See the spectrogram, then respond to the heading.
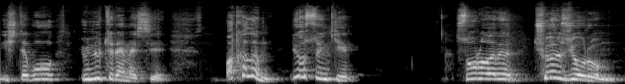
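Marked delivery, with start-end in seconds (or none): none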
